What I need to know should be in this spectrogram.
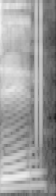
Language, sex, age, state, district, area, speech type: Odia, male, 18-30, Odisha, Ganjam, urban, spontaneous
